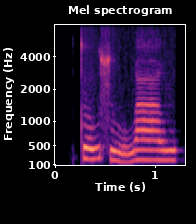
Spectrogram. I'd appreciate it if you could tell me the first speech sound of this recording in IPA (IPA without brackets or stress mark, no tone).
t̪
